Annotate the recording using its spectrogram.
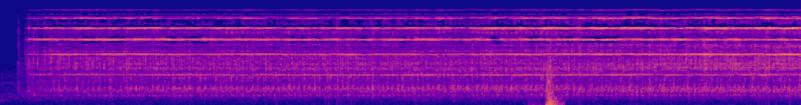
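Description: Twin-bell mechanical alarm clock ringing without a break, starting just after the beginning, with a short low thump about seven seconds in.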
